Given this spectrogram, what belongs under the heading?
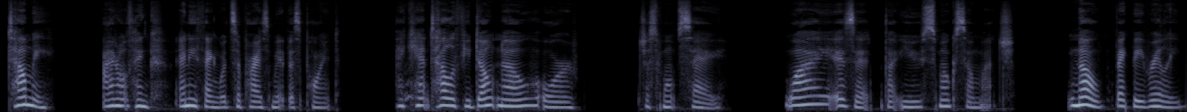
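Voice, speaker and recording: A woman playing an earnest, weary and conscientious young administrator in a video game, speaking in a measured, serious, sometimes hesitant way. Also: mid-range voice, dry recording, studio quality, lightly acted. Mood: curious, guarded. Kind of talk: naturalistic video game voice acting.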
